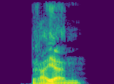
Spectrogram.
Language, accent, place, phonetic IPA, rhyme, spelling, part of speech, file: German, Germany, Berlin, [ˈdʁaɪ̯ɐn], -aɪ̯ɐn, Dreiern, noun, De-Dreiern.ogg
- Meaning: dative plural of Dreier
